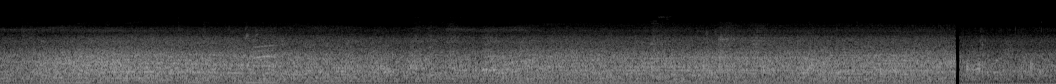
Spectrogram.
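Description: Street ambience: a steady drone of vehicle noise with a low hum and faint background voices, with a brief break near the end.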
